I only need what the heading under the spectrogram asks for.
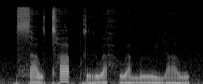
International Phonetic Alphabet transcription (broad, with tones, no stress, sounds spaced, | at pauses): s a˩˦ w tʰ a˥˩ p̚ k r u˩˦ a̯ h u˩˦ a̯ m ɯː˨˩ j a˩˦ w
